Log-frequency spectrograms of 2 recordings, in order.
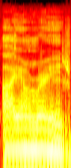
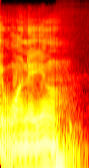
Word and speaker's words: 1AMRAGE: Like, it's 1AMRAGE. It's just I Am Rage, bro. Mm-hmm. You feel me? Some niggas just say 1AM. That's cool too.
